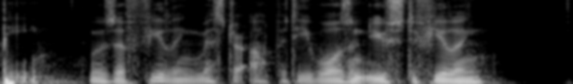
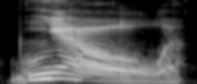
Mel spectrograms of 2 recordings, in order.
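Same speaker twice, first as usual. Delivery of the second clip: rude. Acted. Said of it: "said Mister Uppity rudely".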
